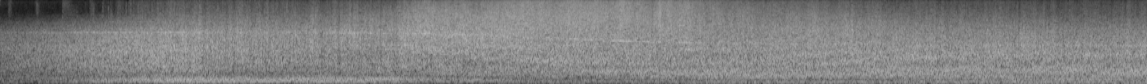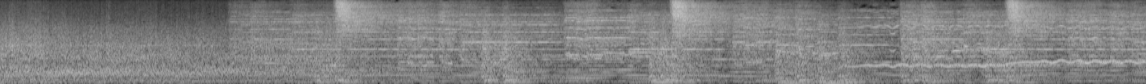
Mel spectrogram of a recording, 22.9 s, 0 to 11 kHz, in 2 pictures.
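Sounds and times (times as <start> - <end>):
airplane taking off with broad engine roar: 0.0 - 22.9.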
